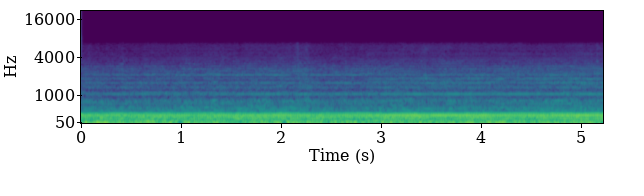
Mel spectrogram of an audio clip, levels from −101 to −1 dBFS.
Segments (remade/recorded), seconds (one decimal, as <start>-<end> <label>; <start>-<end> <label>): 0.0-5.2 remade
